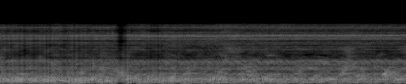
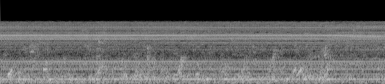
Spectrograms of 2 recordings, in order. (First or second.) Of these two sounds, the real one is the second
